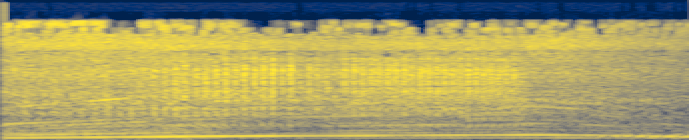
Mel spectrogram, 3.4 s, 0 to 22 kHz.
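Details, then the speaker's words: 1998 BMW 323is, 2.8L M52 swap with S52 heads and cams, 5-speed: rough uneven rapping three or four a second over the revving engine; owner suspects rod knock, but it survived a track day and 300-mile drive. "so listen i've heard the noise you've heard the noise i'm pretty sure it's rodnock but this car has done a track day and a 300 mile road trip since the noise started"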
